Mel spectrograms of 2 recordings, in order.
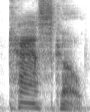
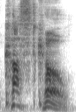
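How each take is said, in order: First: The t sound is dropped. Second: The t sound is clearly pronounced. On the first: "as my mother-in-law pronounces it" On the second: "you have to lean on the T in Costco"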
